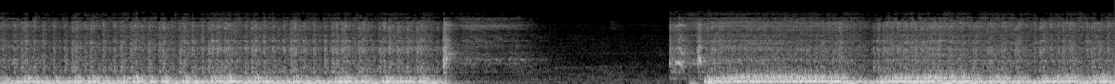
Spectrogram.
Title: Royal Enfield Gt 650 Idle issue. #royalenfield #gt650 #interceptor650 #idlingIssue #misfire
